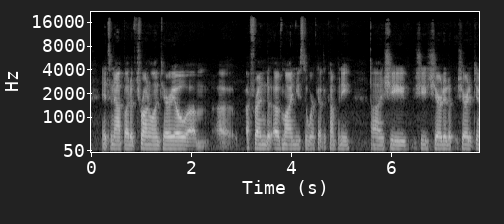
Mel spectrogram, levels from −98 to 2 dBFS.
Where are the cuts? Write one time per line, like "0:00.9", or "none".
none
